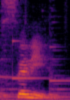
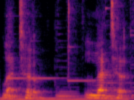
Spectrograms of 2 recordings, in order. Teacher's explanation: Um britânico, ele falaria esse sonzinho do T muito mais definido.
